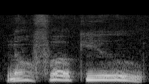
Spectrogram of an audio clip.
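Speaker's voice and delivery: slow it right down and throw it back at them; slow defiant retort. Real, not acted. Answering critics who say change how you talk, slow defiant fuck you. Defying people who police his speech.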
